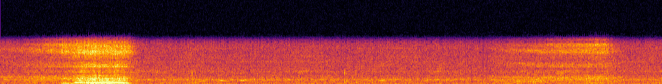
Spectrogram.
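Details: Adult woman snoring while asleep: one loud, rattling inhaled snore, then quiet breathing and a softer snore at the end.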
